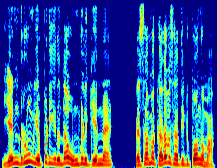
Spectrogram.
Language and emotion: Tamil, angry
